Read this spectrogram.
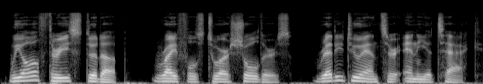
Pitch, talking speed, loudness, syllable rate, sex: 135 Hz, 175 wpm, -17 LUFS, 4.7 syllables/s, male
